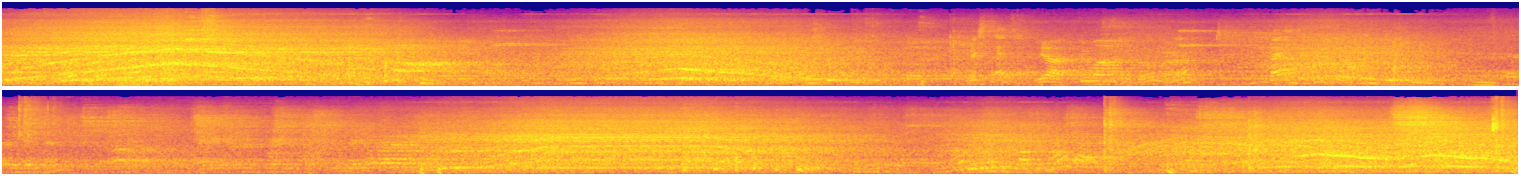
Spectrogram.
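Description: Electric flying winch whining as it hauls a person in a stunt harness up and around on a wire, its pitch rising and then falling several times as the motor speeds up and slows down.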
